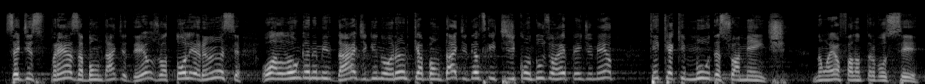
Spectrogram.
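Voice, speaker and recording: A pastor with a high voice preaches to his church, leading call-and-response lines with the congregation. He drops to soft asides and then bursts into shouts. His voice rings with a long hall reverb. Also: fast talker, few pauses. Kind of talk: sermon.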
